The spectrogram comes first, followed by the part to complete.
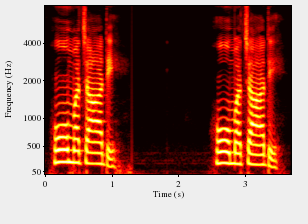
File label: "homv cate", Muscogee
